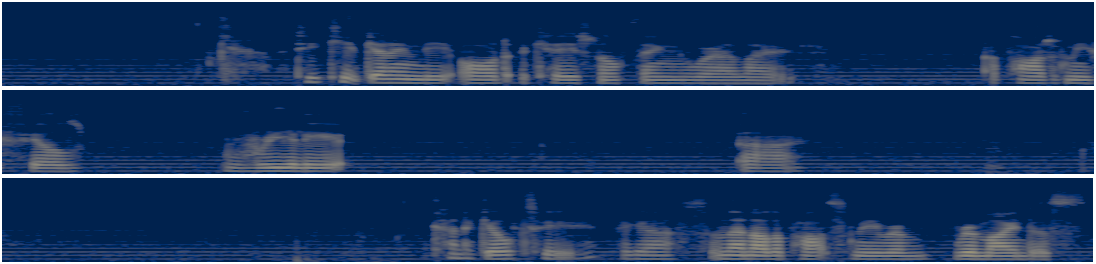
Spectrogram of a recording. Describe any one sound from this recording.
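A young woman speaks calmly and close to a microphone, with pauses.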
